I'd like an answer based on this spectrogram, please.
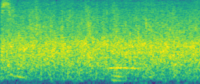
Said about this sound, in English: I think you need a round of applause for that.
